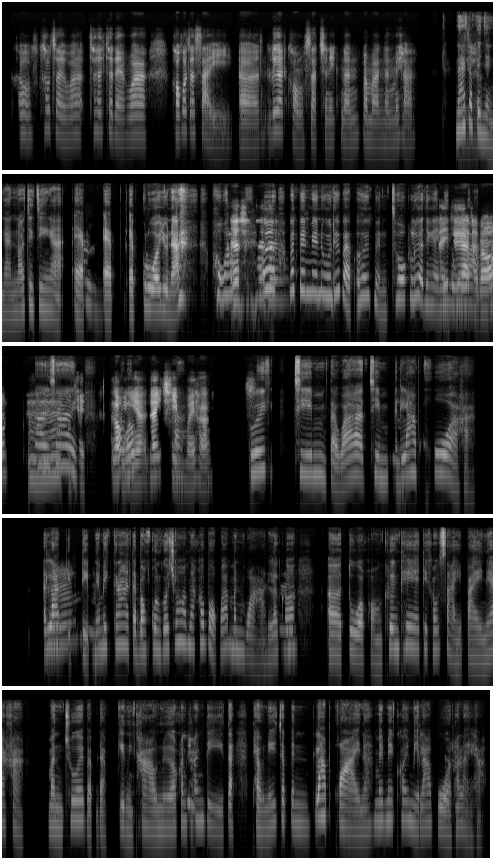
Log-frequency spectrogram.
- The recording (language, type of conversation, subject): Thai, podcast, มีอาหารประจำเทศกาลจานไหนบ้างที่ทำให้คุณคิดถึงครอบครัวทุกปี?
- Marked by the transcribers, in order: tapping; laugh; laughing while speaking: "นะ"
